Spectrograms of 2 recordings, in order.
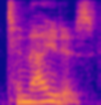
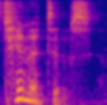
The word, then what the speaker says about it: tinnitus: people incorrectly pronounce it tinnitus but it's tinnitus I think the reason they call it tinnitus is they think of tonsillitis but anyway tinnitus is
